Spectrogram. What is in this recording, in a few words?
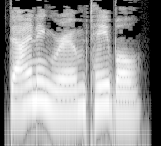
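"dining-room table", British English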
